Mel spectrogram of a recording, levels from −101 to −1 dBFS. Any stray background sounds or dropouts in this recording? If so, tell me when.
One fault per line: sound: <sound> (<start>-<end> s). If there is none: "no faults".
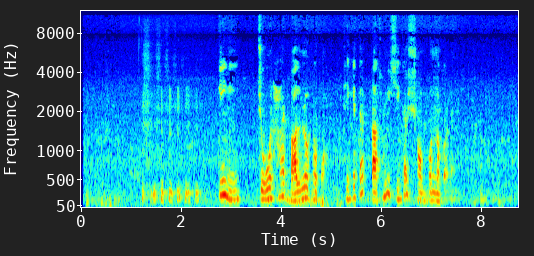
sound: laugh (1.0-2.5 s)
